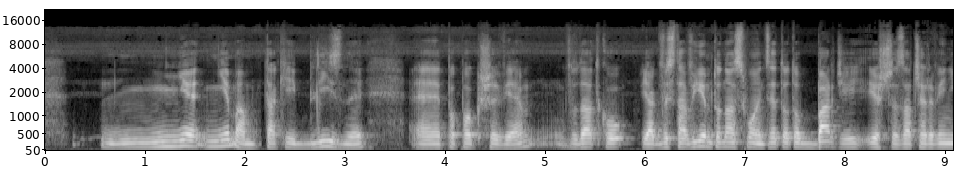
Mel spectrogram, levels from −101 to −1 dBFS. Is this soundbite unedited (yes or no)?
no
